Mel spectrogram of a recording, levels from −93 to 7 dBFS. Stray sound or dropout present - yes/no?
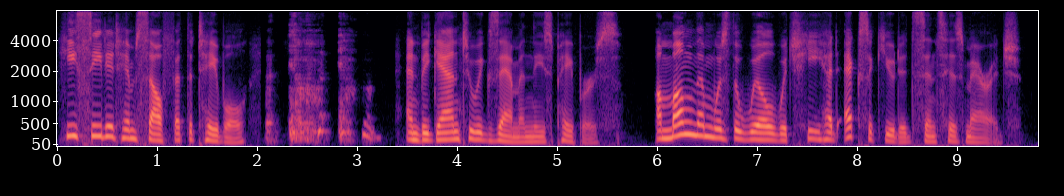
yes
